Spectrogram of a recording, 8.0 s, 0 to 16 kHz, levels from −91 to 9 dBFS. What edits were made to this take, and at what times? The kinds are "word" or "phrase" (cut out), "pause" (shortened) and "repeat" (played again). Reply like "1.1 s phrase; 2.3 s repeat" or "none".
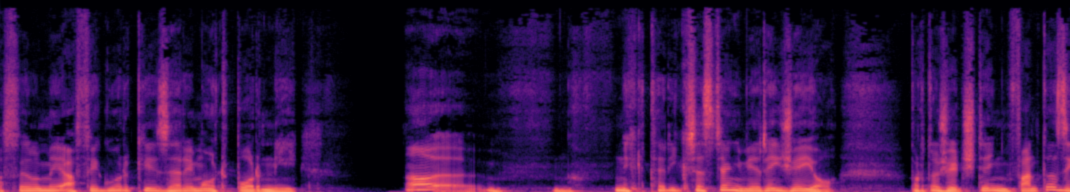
none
